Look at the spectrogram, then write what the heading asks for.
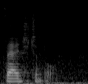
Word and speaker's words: vegetable: the word vegetable vegetable so you say just vegetable you don't say vegetable or any you know variation of that it's there's a rhythm to it like vegetable vegetable you stress the first syllable vegetable and the same goes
